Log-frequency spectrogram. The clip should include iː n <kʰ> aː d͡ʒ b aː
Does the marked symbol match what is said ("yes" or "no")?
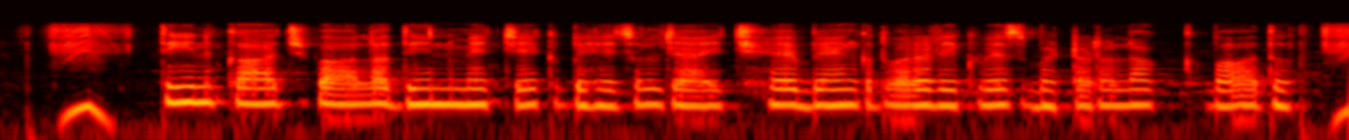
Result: no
